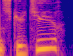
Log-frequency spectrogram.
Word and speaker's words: sculpture: To pronounce the U in sculpture, close your mouth and purse your lips. Make sure your tongue is at the front of your mouth, pressed against your lower teeth. If you let it shift to the back of your mouth, you will be pronouncing U as in vous.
